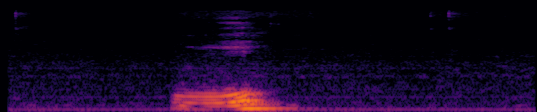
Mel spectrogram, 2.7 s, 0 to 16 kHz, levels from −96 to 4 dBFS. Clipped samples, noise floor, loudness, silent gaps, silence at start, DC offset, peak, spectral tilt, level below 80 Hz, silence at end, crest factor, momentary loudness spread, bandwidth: under 0.1%; -67 dBFS; -33 LUFS; none; 0.85 s; under 0.1%; -14 dBFS; -9.5 dB/octave; -68 dBFS; 1.2 s; 22 dB; 24 LU; 10.5 kHz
